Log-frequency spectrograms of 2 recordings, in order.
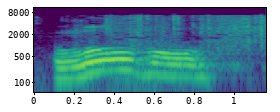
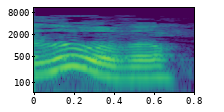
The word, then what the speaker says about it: Louisville: going back to Louisville oh is that how you say it down in the South Louisville it's Louisville no it's cool Louisville they're going back to Louisville no it's not Louisville man then uh there's not three syllables going back to that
